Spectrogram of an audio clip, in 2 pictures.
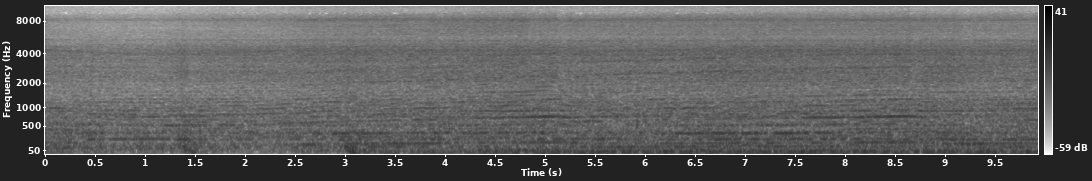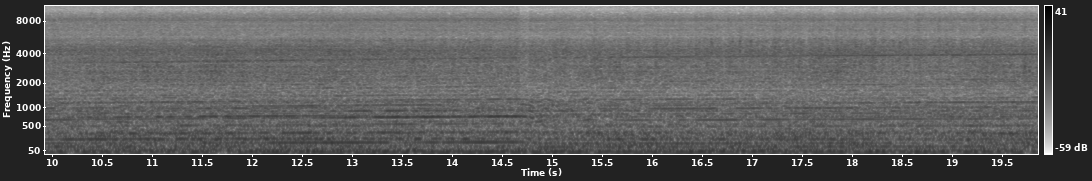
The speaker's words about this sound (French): Par exemple, là on avait la voiture de l'extérieur, et là je vais repasser en vue intérieure. Et le son va changer aussi.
